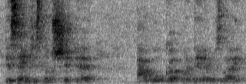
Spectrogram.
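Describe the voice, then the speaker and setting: A man's voice: lowish voice, level tone, fairly quick, creaky. A young man talking casually and slangily in a podcast interview. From North Carolina, United States. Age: young adult. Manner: slangy, often checks with "you feel me". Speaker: rapper being interviewed. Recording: echoey room, distant mic, noisy.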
